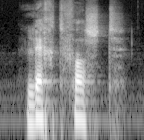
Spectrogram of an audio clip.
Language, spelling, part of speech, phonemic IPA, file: Dutch, legt vast, verb, /ˈlɛxt ˈvɑst/, Nl-legt vast.ogg
- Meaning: inflection of vastleggen: 1. second/third-person singular present indicative 2. plural imperative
